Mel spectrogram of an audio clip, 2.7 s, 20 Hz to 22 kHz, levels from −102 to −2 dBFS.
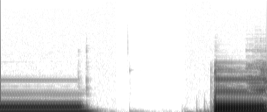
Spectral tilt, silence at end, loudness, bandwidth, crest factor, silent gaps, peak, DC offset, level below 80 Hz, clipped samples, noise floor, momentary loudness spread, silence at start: -14.5 dB/octave; 0 s; -17 LUFS; 2.3 kHz; 16 dB; none; 0 dBFS; under 0.1%; -24 dBFS; under 0.1%; -79 dBFS; 14 LU; 0 s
